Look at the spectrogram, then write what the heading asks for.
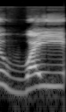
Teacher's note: होठों को गोल करते हुए वई अदा करेंगे वई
